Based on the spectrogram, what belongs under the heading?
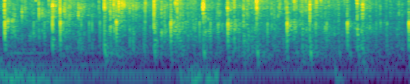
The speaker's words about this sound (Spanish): Puedes tomar tu lugar ahí donde estás y darle un fuerte aplauso a Dios.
